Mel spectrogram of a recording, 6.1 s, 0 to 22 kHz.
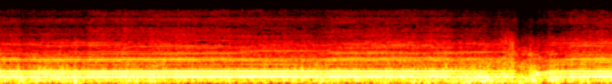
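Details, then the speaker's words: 139QMB scooter with LeoVince muffler just repacked with dish-scrubber pads after it sounded partly blown out; steady, even drone with a bright, slightly metallic ring holding pitch smoothly, running cleanly after the repack. "Skaņa izmainījās, skaņa ir tā kā metaliskāk vairāk."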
